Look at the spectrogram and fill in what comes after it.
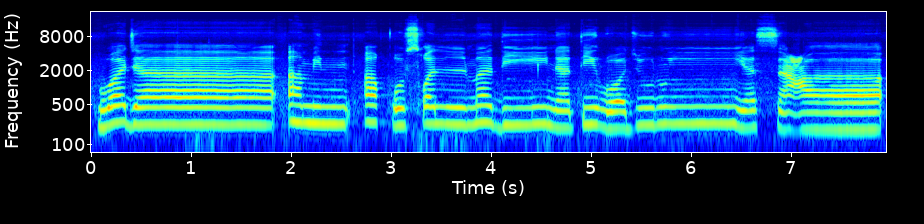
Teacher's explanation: وجاء بڑی مد ہے تو ہم 5 الف کی مقدار کھینچ کے پڑھیں گے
